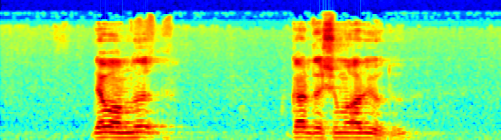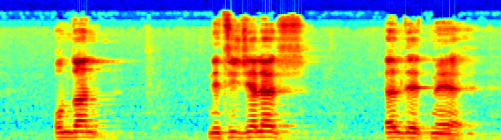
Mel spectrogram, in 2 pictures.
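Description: An older man speaks calmly into a microphone with pauses.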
